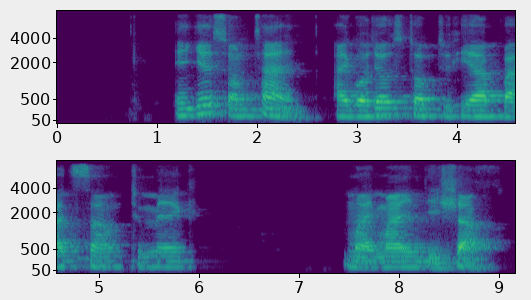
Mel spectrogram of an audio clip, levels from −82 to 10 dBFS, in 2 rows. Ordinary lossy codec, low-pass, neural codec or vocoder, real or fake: none; 7.2 kHz; none; real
